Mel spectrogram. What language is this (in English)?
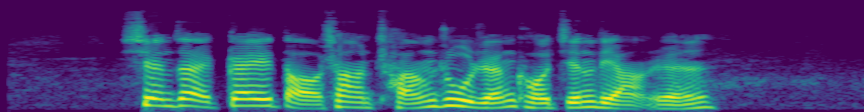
Chinese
